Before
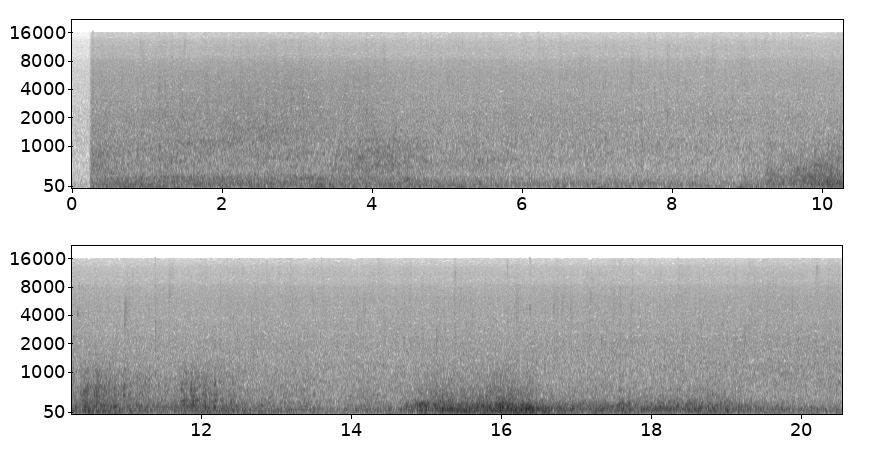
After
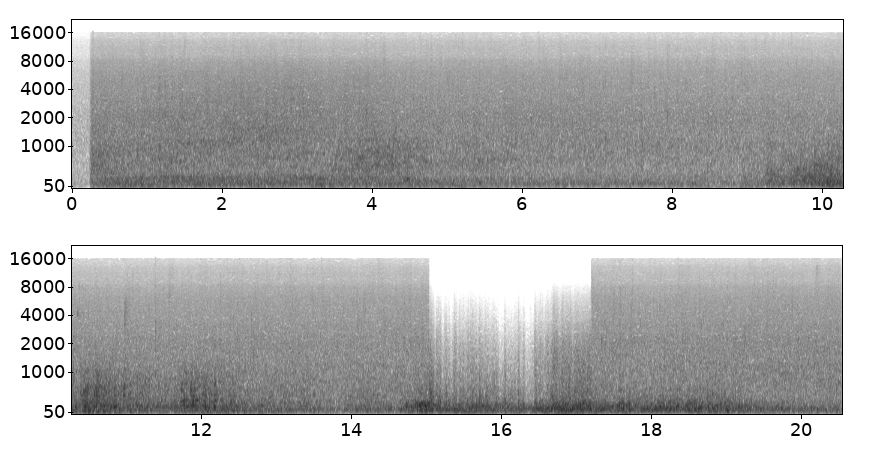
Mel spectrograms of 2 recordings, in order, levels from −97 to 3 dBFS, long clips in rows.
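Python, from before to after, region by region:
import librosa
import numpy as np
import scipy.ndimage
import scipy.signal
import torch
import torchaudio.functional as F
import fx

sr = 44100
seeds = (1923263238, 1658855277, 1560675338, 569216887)

y = fx.chain(x, sr, fx.lowpass(hz=1300.0, slope=12),
    fx.over_compress(threshold_db=-30.0, ratio=-1.0), at=(15.04, 17.21))
y = scipy.signal.sosfilt(scipy.signal.butter(2, 83.0, 'highpass', fs=sr, output='sos'), y)
y = fx.high_shelf(y, sr, hz=6500.0, db=-10.0)
y = y * 10.0 ** (6.5 / 20.0)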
